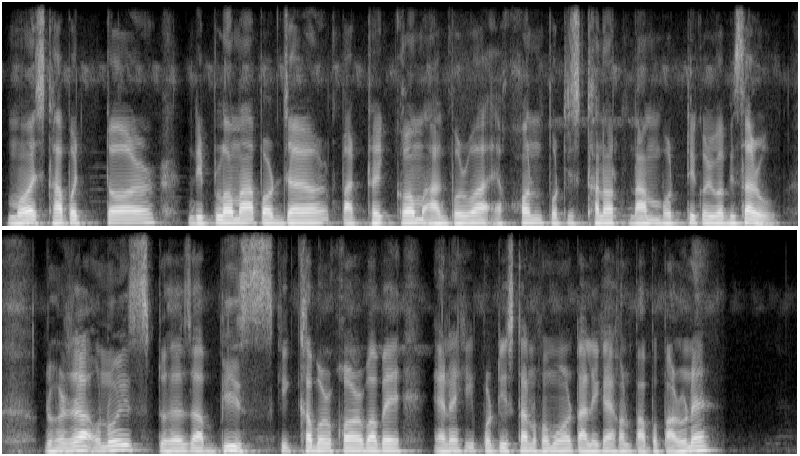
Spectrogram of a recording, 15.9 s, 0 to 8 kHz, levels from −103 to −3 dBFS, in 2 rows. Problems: background sounds at intervals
